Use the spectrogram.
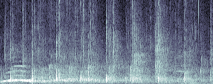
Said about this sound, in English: But yeah, whatever, you can clap for me. Good for me.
